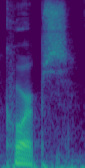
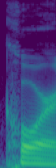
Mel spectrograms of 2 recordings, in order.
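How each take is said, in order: First: The word ends with a p and s sound. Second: The word ends in a plain r sound. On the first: The speaker calls it wrong. "I did mispronounce it" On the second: The speaker calls it right. "core, not corpse"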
